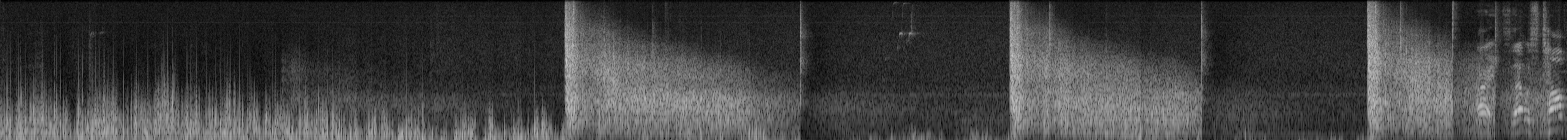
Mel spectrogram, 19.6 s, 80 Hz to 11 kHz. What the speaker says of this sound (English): I'm shooting some Tula, 122 grain, FMJ.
